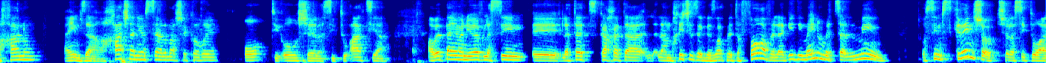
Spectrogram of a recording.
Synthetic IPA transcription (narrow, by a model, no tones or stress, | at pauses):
χanu | aimzeaːʁaχaʃeanio̞sealmaʃeko̞ʁe̞ | o̞t̪iʔuʁʃe̞lasituʔat͡sja | aʁbe̞paːmimanio̞e̞vlasimelat̪etkaχaetaleamχiʃezebeezʁatme̞tafo̞ʁaveleaɡid̪imajinume̞t͡salmim | o̞simskʁinʃotʃe̞lasitua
